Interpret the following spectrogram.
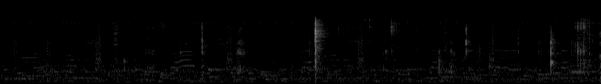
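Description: Mostly quiet, with a few faint clicks and taps; the sharpest comes about three seconds in.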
